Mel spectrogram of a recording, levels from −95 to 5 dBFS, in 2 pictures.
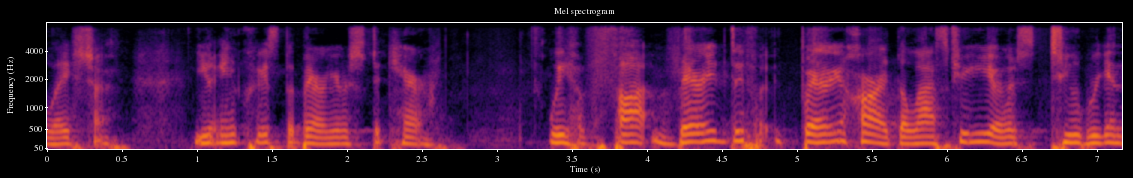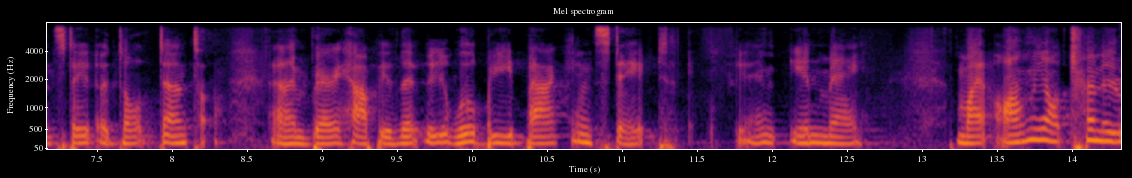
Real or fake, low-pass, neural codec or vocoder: fake; 7.2 kHz; codec, 16 kHz, 2 kbps, FreqCodec, larger model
